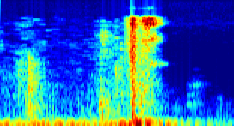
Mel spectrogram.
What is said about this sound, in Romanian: Oh, dar ce cald e aici. Să deschid puțin ușa.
